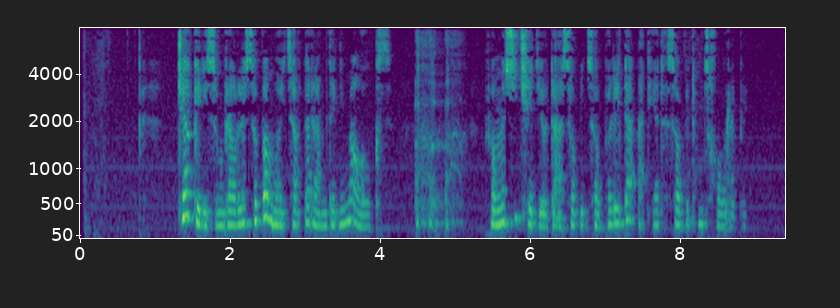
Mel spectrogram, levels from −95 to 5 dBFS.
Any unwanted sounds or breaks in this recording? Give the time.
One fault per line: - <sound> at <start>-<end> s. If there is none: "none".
- cough at 4.5-5.2 s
